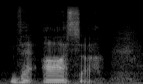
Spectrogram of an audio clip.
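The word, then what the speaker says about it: וְעָשָׂה: So this word's accent got shifted 1 syllable prior, ve'asa.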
